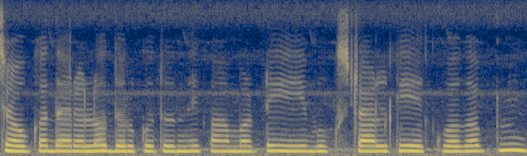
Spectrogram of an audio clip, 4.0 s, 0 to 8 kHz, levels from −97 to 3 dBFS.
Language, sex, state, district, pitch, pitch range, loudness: Telugu, female, Andhra Pradesh, Chittoor, 270 Hz, 265-280 Hz, -15 LUFS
